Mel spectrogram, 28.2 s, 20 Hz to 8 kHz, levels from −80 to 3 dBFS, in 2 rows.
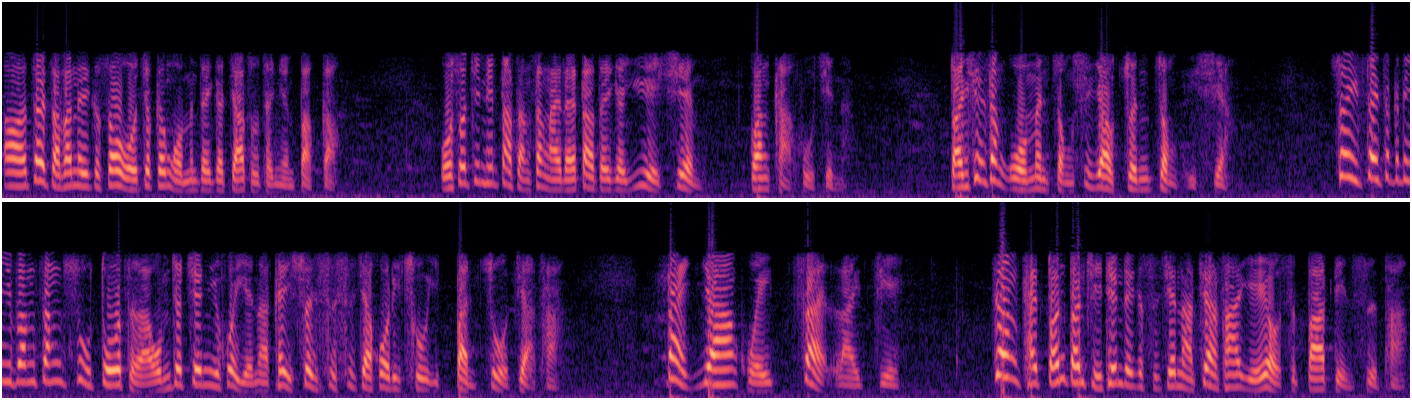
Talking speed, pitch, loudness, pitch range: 255 characters per minute, 205 Hz, -22 LUFS, 155-250 Hz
